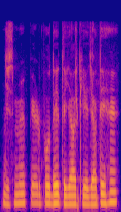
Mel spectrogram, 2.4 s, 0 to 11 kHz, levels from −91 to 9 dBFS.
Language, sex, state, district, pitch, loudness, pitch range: Hindi, male, Uttar Pradesh, Saharanpur, 140 Hz, -16 LUFS, 130-145 Hz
